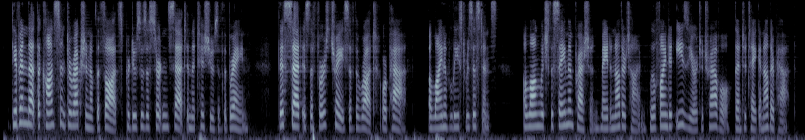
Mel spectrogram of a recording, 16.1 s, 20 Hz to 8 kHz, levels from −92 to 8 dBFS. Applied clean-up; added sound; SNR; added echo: neural mask model DeepFilterNet 3.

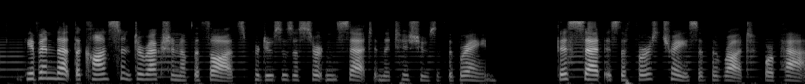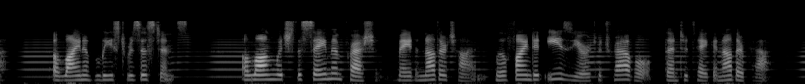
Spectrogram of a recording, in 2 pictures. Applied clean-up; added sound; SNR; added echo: neural mask model RNNoise.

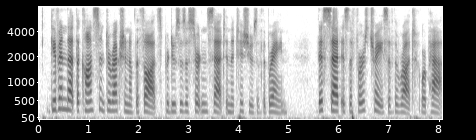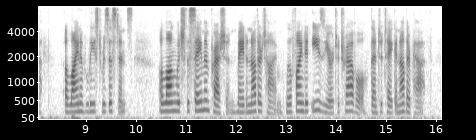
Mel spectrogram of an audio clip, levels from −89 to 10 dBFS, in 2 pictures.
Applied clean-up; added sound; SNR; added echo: none; none; none; none.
